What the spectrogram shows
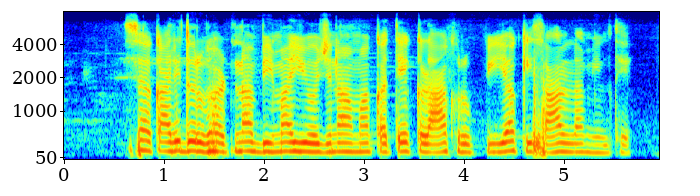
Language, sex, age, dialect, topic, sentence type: Chhattisgarhi, female, 51-55, Western/Budati/Khatahi, agriculture, question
